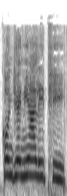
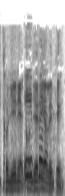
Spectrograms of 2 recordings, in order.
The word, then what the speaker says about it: Congeniality: Con Genali, difícil de pronunciar. – ¿Cómo es? ¿Cómo se dice? Congeniality. – Congeniality.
